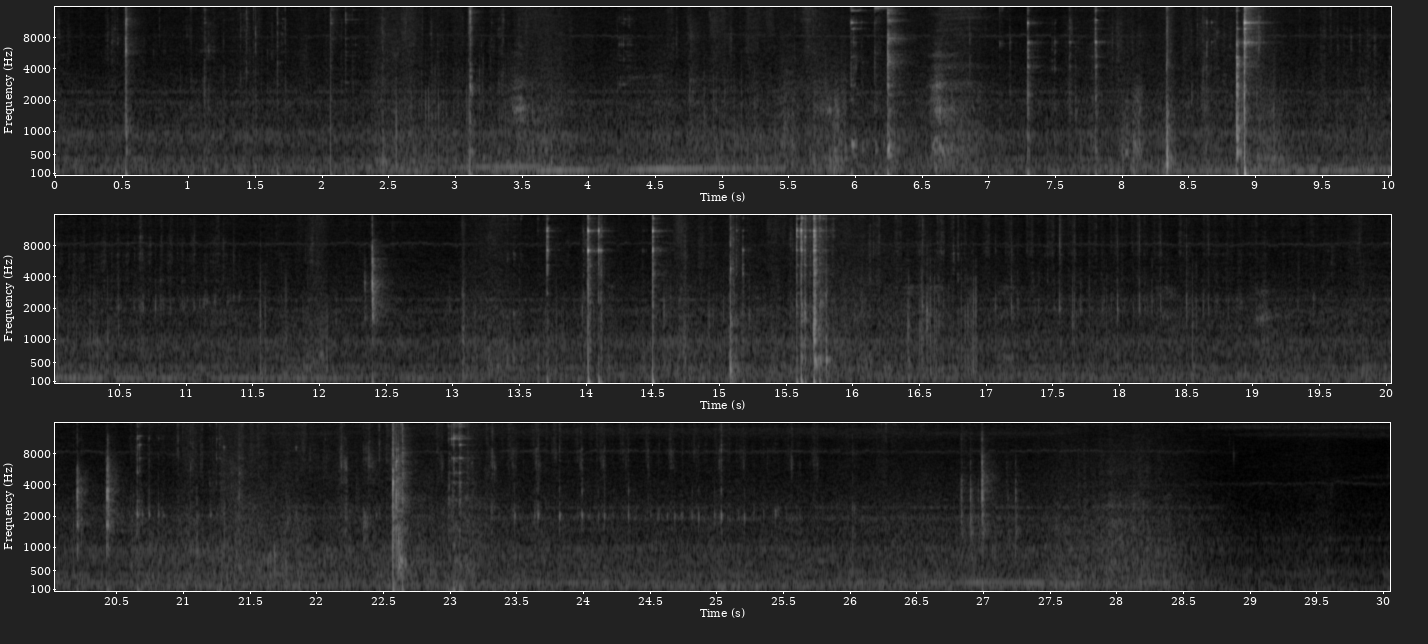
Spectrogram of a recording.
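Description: Metal hand tools clinking and clicking against the engine's metal fittings as the injector and glow plug connections are worked loose: irregular sharp clicks, with a faint low hum underneath.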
